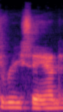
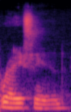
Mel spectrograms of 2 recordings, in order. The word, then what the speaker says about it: Rhysand: I just called my friend who loves the series and she said it's Rhysand, not Rysand, because that's what the audiobook says.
